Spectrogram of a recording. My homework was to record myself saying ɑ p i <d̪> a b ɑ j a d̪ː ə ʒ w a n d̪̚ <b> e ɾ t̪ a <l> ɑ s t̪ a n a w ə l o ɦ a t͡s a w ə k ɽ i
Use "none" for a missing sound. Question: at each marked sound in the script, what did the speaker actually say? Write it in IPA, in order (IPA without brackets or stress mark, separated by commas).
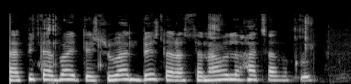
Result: t̪, b, ɾ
